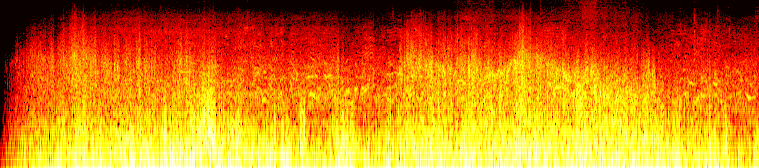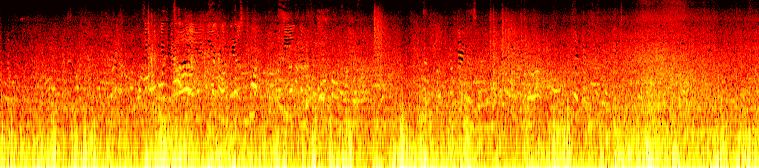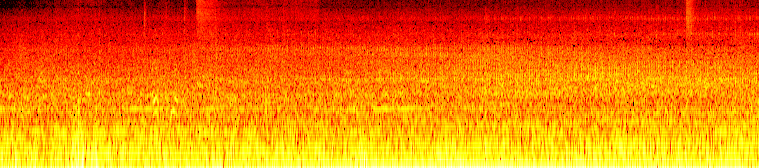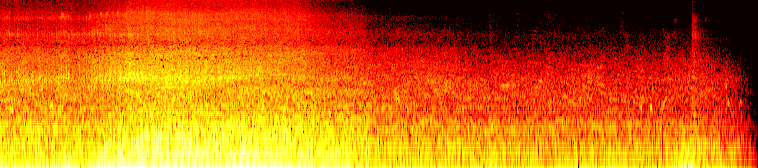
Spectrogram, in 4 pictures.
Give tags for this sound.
field-recording; ambience; soundscape; atmosphere; macao

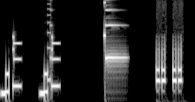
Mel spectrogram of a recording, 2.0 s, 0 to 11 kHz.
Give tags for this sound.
80s; computer; game; robotic

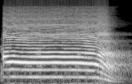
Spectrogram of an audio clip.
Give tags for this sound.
scream; meme; funny

